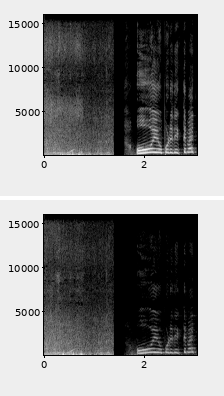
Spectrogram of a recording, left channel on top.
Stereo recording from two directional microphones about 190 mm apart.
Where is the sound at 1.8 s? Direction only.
45° left (ahead or behind).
